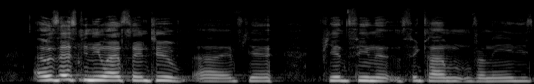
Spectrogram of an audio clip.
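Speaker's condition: Cerebral palsy; smokes a lot of cannabis

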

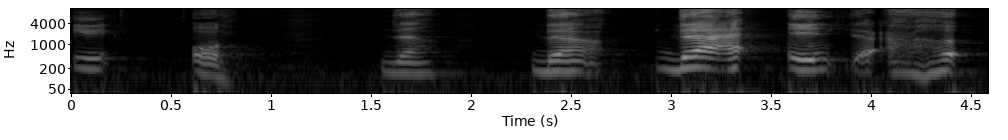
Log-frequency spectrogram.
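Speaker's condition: Cerebral palsy

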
